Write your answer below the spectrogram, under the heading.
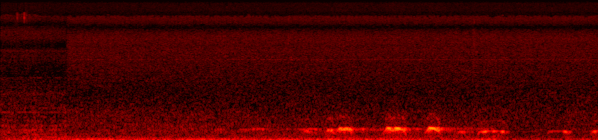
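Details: Series of soft, low owl hoots at first light over an ice-covered pond in Carver, Massachusetts, as the owl ends its night of hunting; a few louder hoots cluster near the middle, quieter ones trail off, over a faint low rumble.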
